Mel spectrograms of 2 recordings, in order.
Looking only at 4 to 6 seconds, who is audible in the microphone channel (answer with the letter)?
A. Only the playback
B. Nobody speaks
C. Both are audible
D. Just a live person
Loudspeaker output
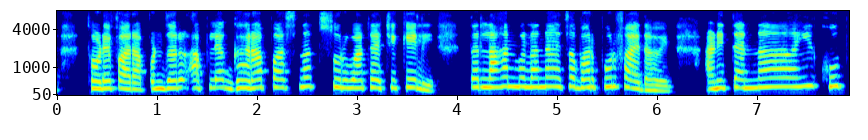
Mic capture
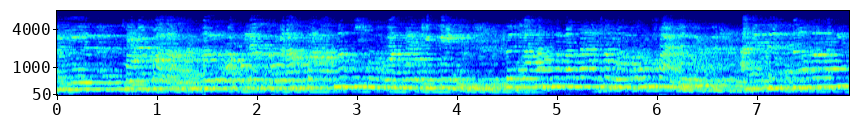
C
